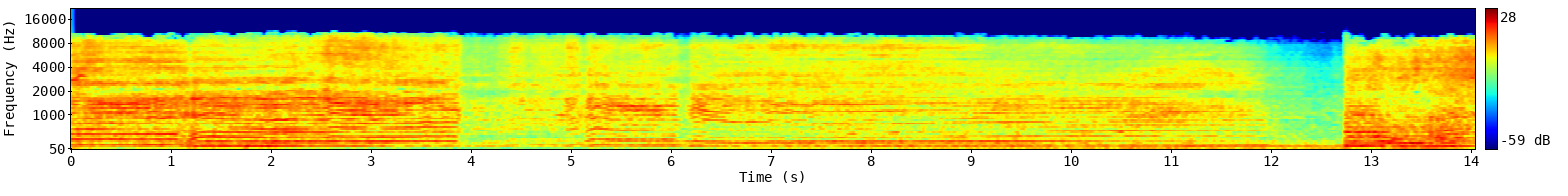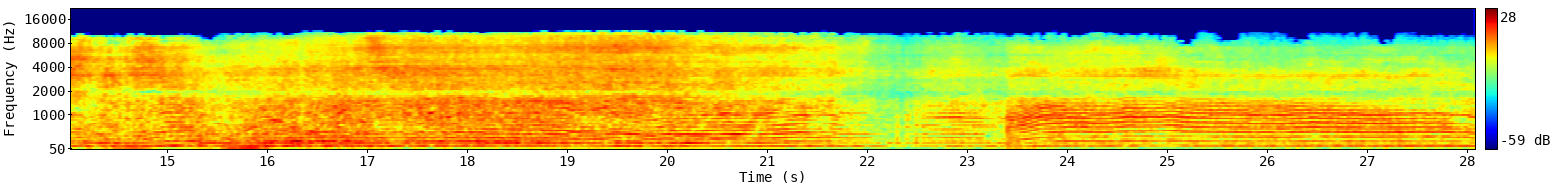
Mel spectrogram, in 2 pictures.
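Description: Small three-wheeled Piaggio Ape race engines revving hard, the pitch climbing and then dropping at each gear change. The sound changes suddenly about halfway, and a second Ape's engine revs up and shifts near the end.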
